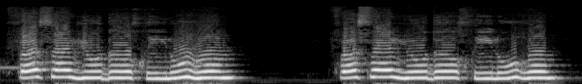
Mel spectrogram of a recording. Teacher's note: جب خا کے نیچے زیر آئے گی نا تو اس کی موٹائی تھوڑی کم ہو جائے گی، یعنی یہ ویسے موٹا نہیں پڑا جائے گا لیکن اس کی موٹائی تھوڑی کم ہوگی.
